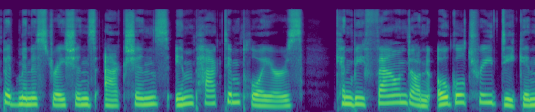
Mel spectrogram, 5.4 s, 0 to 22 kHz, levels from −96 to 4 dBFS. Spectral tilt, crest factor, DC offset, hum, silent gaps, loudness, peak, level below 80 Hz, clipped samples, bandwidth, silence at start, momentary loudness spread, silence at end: -5 dB/octave; 18 dB; under 0.1%; none; none; -21 LUFS; -2 dBFS; -62 dBFS; under 0.1%; 16.5 kHz; 0.05 s; 6 LU; 0 s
